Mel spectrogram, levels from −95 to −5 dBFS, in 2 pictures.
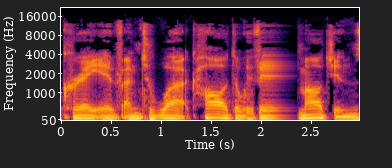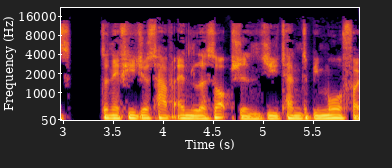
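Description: Short concealed packet loss hits three times in quick succession: from 1.81 to 1.89 s, again from 1.85 to 1.88 s, and from 1.91 to 1.95 s. About 20 ms of speech went missing each time. The decoder patched each gap by extending the preceding sound, then blended back. The result is a brief smear and wobble. The first patch also stretches the timing by roughly 10 ms.

From 2.05 to 2.39 s, about 320 ms of speech is replaced by synthetic continuation of the last sound. It is heard as a fading buzz or hiss, with no silent stretch. This is likely a long network dropout. Speech resumes afterward without the lost portion.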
